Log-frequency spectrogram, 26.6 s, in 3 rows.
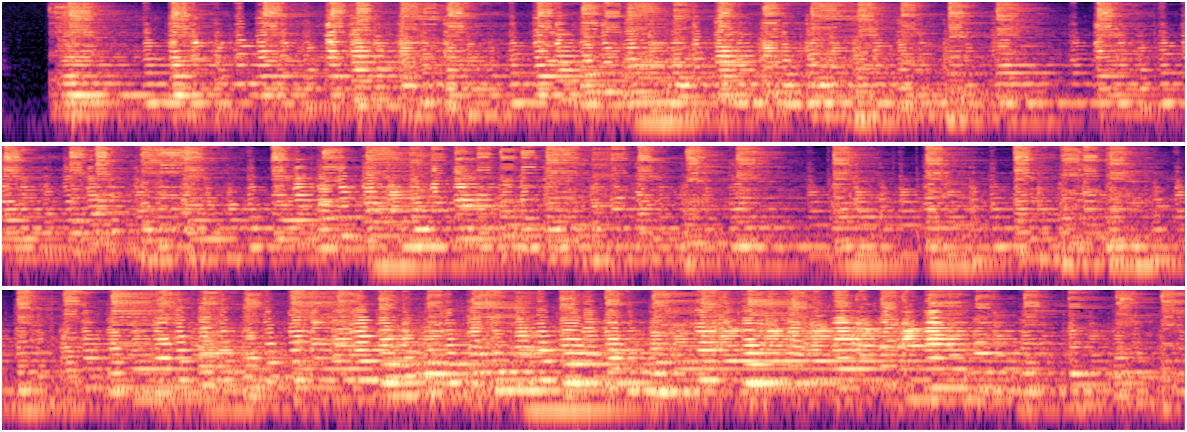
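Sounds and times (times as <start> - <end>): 
baroque presto for cello and basso continuo: 0.4 - 26.6.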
